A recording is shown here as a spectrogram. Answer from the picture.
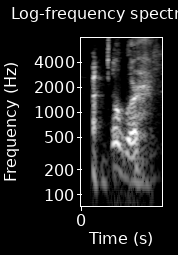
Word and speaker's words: Doebler: dobler dobler i just asked him how to pronounce it dubler ceo and founder of parento and i i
